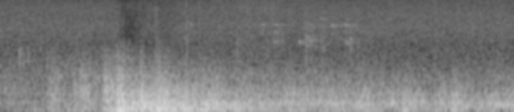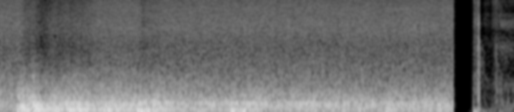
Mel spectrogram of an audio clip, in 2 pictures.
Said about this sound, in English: It was time to rain.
